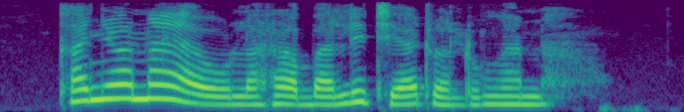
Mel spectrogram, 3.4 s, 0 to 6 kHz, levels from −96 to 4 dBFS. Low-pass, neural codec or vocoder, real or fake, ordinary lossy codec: 5.4 kHz; none; real; none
